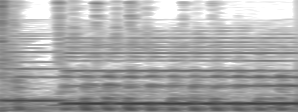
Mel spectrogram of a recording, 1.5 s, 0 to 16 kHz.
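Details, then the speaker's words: 1980 Bally Skateball pinball machine during a game: plucked bell-like chime simulation tones pulse about six times a second with no background sound; the sound option setting is wrong, chimes instead of expected background noise. "chime simulation sound i don't want that and there's no background noise and i was certain when i had this before there was background noise and there wasn't chime noise"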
